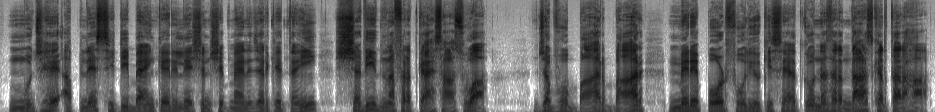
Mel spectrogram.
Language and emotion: Urdu, disgusted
